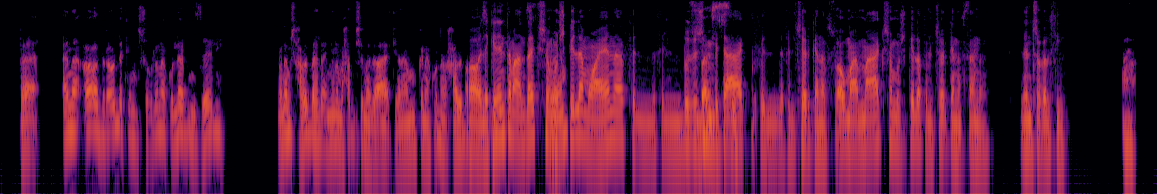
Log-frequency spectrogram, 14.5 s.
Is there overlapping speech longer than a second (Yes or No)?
No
